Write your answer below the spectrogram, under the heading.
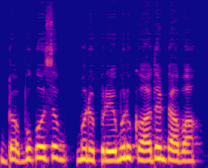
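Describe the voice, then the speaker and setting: A male actor plays an earnest young man in love in a cartoon story. His voice sits a little high for a man, yet it is soft and mellow. The recording is dry and close. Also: fairly even intonation, moderate pace, dry recording. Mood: hurt, pleading. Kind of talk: scripted cartoon story dialogue.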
